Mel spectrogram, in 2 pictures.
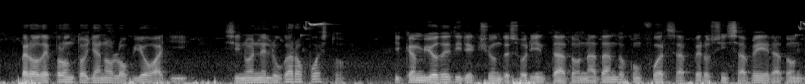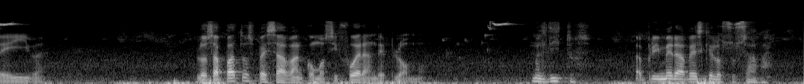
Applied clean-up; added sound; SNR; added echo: none; Bird; 4 dB; none.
